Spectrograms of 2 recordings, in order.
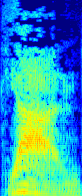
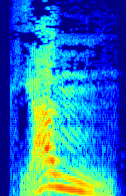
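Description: First: Said in the usual way. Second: Loud, high call falling away; shouted summons from a king; king's shout. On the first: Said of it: "zapytał król". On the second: A narrator's reading. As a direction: call the name out sharply across the hall. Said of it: "krzyknął król".

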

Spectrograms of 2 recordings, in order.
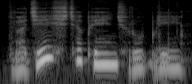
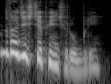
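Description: First: Slow, softer schoolboy repeating; softer, slow rote repetition. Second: Said in the usual way. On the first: Acted. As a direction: recite it like a lesson to yourself. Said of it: "powtórzył znowu jak uczniaczek".

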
